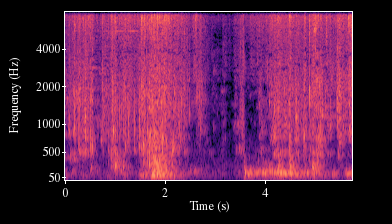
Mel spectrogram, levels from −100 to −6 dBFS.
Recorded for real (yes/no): yes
